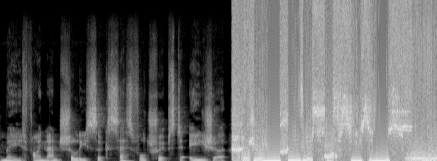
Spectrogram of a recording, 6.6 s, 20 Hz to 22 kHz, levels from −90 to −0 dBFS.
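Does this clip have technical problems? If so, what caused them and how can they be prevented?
Yes. From 3.49 s to the end, the speech turns into a very loud, harsh, near-square waveform at an almost fixed, high level, with background noise as loud as the speech. This is likely a float read as integer: 32-bit float samples interpreted as 32-bit integers. Prevent it by tagging and checking the sample format at every read and conversion stage.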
